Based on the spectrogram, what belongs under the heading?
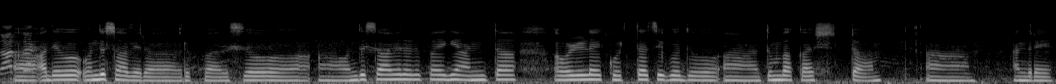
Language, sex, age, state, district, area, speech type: Kannada, female, 18-30, Karnataka, Dakshina Kannada, rural, spontaneous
